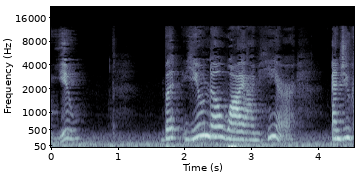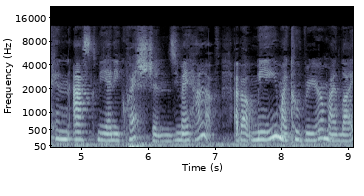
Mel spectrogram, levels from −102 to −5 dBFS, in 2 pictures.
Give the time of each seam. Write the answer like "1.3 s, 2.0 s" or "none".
none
